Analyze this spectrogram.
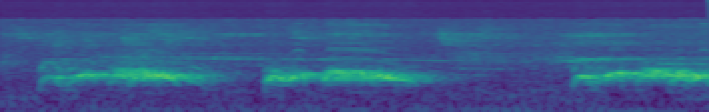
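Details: Spotted dove cooing in the gáy gù style: three low, mellow coo phrases, each about a second long, steady in pitch, separated by brief pauses, with a faint low hum underneath.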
